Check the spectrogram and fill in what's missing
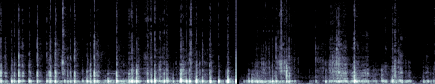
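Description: Fingertips and nails tap and scratch rapidly across the hollow white plastic underside of a desk telephone base. The result is a dense run of quick, dry clicks and scratchy crinkles over a hollow resonance in the mid range. A brief sharp click and a short pause come midway before the scratching resumes more softly.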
